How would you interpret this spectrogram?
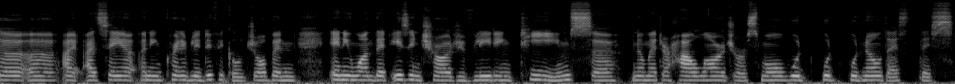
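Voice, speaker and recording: Female executive guest, articulate and measured, exceptionally clean resonant tone, little pitch movement. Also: a bit bright, clean tone, rough recording. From Bulgaria. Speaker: company chief executive, interview guest. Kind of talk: interview answers.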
